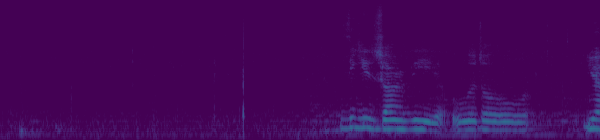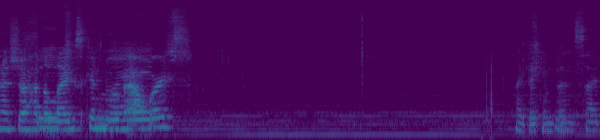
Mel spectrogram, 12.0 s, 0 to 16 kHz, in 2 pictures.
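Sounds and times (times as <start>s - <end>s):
steady low hum: 1.8s - 12.0s.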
